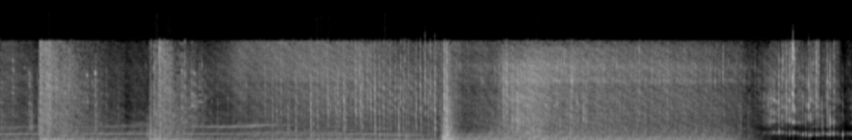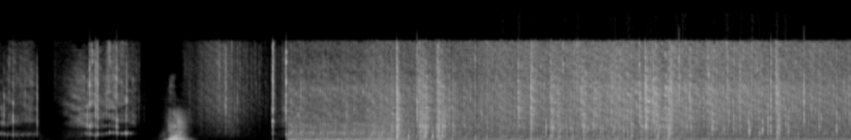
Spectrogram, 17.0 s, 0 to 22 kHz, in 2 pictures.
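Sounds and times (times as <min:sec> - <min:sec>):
crunching and crackling: 0:00.0 - 0:05.9, 0:07.6 - 0:17.0
tractor engine running: 0:00.0 - 0:07.7, 0:11.4 - 0:17.0.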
